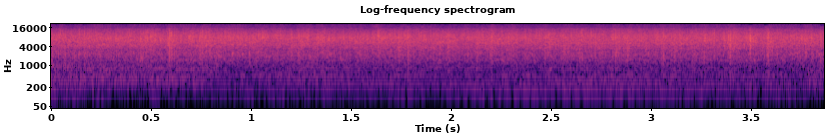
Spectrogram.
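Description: Beef and bone marrow burger patties sear on an oiled griddle, giving a steady, close, even sizzle that fills the whole stretch with no talking.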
